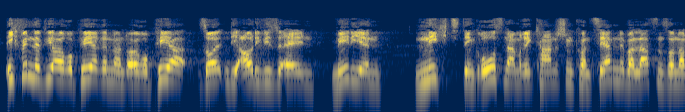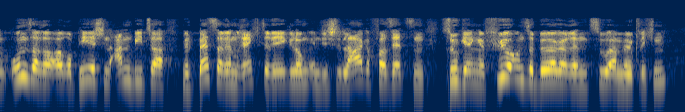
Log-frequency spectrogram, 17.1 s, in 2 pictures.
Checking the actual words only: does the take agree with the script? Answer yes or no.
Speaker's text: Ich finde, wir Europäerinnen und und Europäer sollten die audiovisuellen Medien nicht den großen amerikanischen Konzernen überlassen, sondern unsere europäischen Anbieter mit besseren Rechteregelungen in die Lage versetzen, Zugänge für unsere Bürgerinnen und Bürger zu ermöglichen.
no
